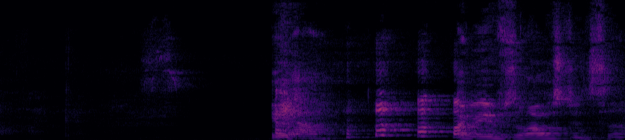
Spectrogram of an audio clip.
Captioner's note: laughing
